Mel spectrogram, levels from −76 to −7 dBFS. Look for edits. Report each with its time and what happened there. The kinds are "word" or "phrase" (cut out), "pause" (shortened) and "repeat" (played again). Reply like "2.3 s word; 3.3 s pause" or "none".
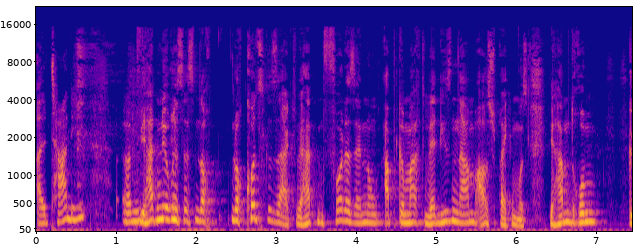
none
